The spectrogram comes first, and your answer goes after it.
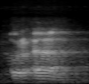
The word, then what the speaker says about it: Quran: Can Matthew pronounce the word Quran one more, please? Well, you're saying it perfectly. Quran.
